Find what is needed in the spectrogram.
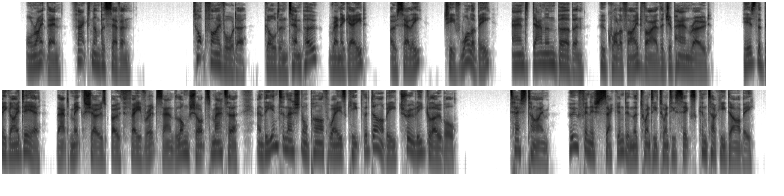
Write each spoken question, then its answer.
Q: Who finished second in the 2026 Kentucky Derby?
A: Correct answer. Renegade.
